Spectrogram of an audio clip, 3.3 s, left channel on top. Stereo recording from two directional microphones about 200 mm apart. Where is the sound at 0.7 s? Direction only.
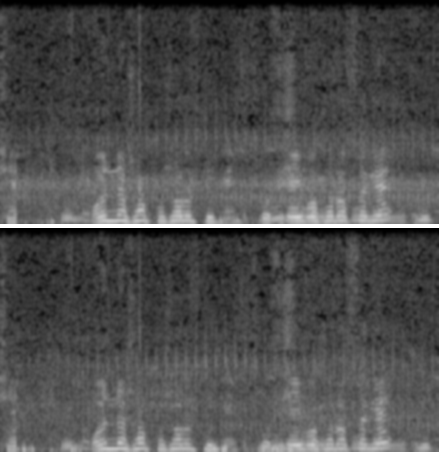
20° right (ahead or behind).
